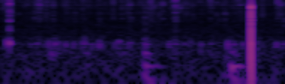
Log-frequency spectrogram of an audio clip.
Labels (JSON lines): {"label": "ambient", "recorder": "HydroMoth"}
